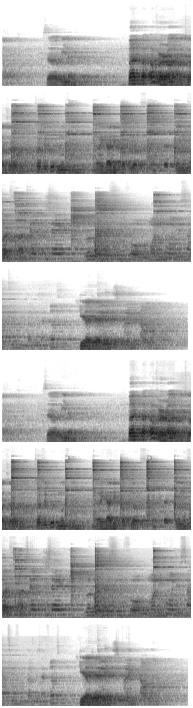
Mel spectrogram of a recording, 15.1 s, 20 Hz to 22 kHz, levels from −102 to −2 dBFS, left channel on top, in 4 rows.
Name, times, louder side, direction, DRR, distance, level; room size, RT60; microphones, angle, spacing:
voice 1, 0.9-1.5 2.5-6.5 6.8-8.0 12.9-13.5, right 1 dB, 10° right, 1 dB, 0.4 m, -23 dB
sound 1, 3.5-12.6, right 5 dB, 65° right, 0.9 m, -32 dB
voice 2, 6.1-6.7 7.3-8.9 9.2-12.5 12.9-14.5, right 1 dB, 25° right, 2 dB, 0.9 m, -34 dB
9.1 x 8.2 x 5.2 m, 2.2 s
head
